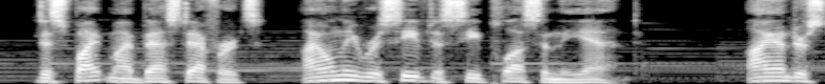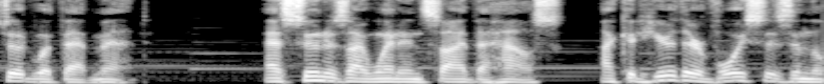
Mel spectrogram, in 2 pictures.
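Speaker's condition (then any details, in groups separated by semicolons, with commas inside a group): No condition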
